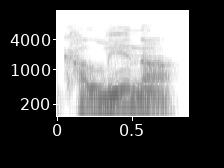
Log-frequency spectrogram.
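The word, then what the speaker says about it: калина: kalina in russian so kalina you've got the um you notice in in measure 38 it's you want to pronounce it sort of a a hard non-palatalized el calina um and that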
